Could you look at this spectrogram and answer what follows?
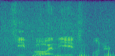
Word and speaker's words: Kipo: my previous video i have been pronouncing kaipo all wrong it's actually kippo and the age of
